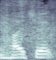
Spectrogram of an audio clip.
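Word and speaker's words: Hajicek: yeah is that how you say his name high check yeah i checked yeah well i'm going to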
